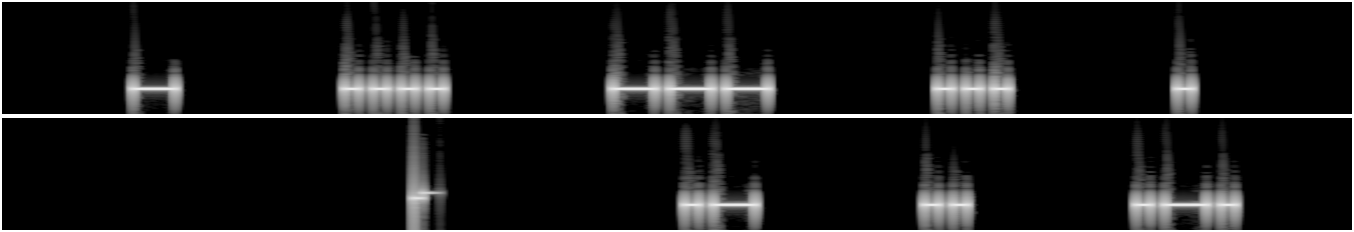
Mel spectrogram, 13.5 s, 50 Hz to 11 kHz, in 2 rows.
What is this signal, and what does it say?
Morse code, heard as a keyed tone, about 17 wpm, spaced as for 8 wpm, 700 Hz. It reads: THOSE AIR
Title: 4x Character Spacing - Top 500 Words - 17wpm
